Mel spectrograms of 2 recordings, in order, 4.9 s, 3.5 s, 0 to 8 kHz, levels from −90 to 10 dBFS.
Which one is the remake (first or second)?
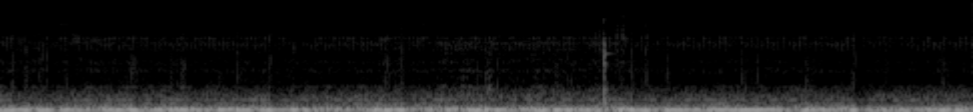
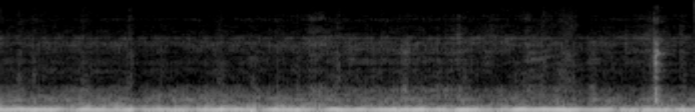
second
